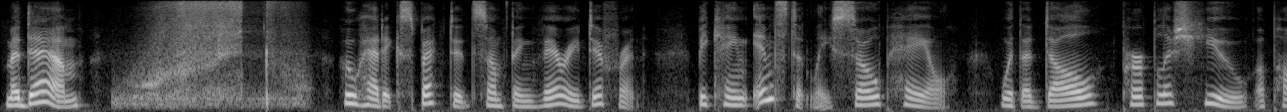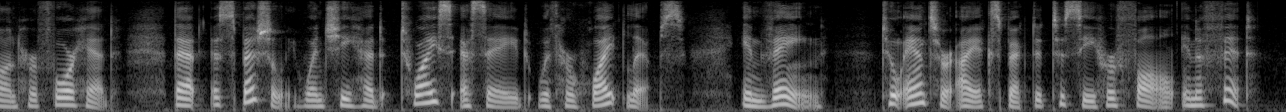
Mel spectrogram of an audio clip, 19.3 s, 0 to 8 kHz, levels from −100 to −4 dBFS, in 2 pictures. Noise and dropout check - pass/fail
fail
